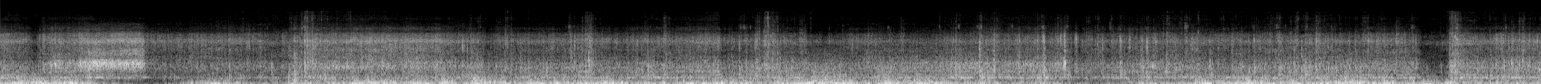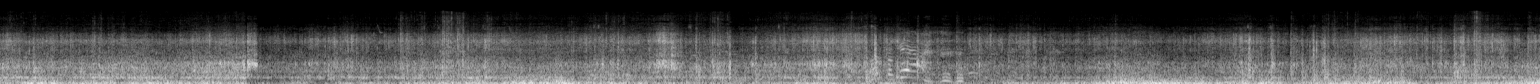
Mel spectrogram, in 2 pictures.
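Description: Mountain bike on a fast, rough dirt descent: wind rushing over the microphone, tyres on the trail, and frequent knocks and rattles from the bike.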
